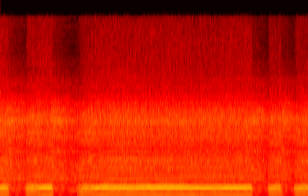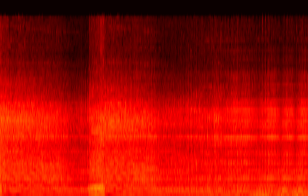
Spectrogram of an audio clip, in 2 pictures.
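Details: Homelite Super XL chainsaw test run after starter spring repair and a bad new spark plug replaced; it was previously running lean: snaps up, holds a clean high rev about three seconds, drops back to idle; slightly rich on purpose.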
